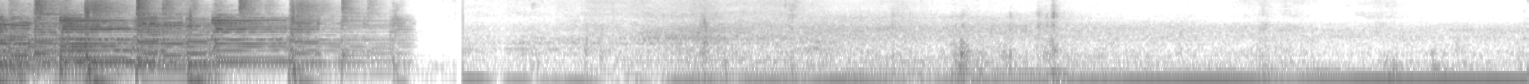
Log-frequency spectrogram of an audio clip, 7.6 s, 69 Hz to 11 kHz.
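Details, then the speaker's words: Kia Picanto/Hyundai i10 1.0 G3LA engine at 70,000 km, idling after timing chain replacement: steady low idle with no rattle, the noise fully gone, confirming the worn timing chain was the cause. "come potete sentire il rumore è completamente sparito Quindi era proprio la catena di distribuzione ah"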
